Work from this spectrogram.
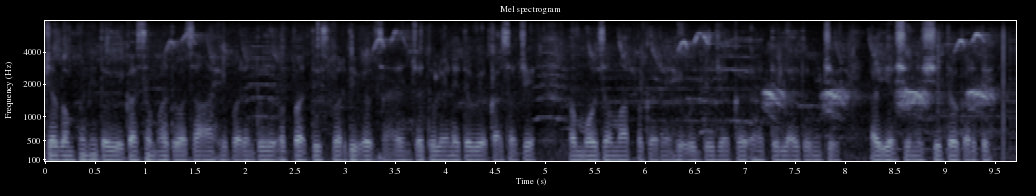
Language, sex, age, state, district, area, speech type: Marathi, male, 18-30, Maharashtra, Thane, urban, read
